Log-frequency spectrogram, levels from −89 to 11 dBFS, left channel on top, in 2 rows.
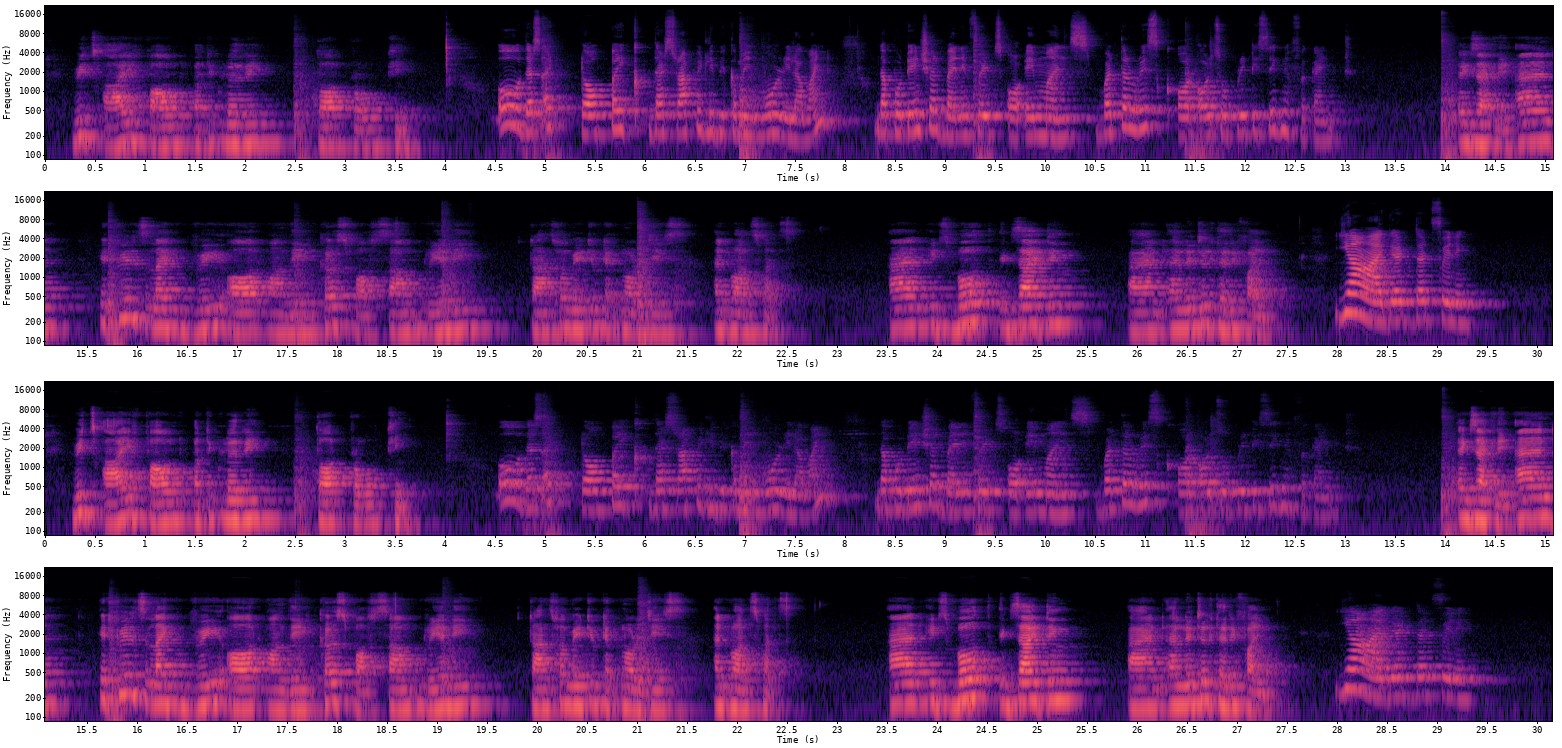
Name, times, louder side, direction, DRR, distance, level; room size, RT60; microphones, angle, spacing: voice 1, 0.3-2.4 2.7-3.7 14.1-15.2 15.6-19.6 19.9-21.5 21.8-22.5 23.5-25.5 25.9-27.4, right 3 dB, 55° right, 0.3 m, -29 dB
sound 1, 2.5-3.2 3.7-3.8 4.2-4.3 4.9-5.4 5.7-5.8 6.2-6.3 6.9-7.5 7.8-7.9 8.4-8.5 9.3-9.9 10.2-11.0 11.4-11.9 13.2-13.3 13.9-14.3 15.3-15.9 16.9-17.1 17.5-18.1 18.8-19.4 20.6-20.7 21.0-21.5, equal, 40° left, 0.8 m, -39 dB
voice 2, 4.5-7.9 8.3-12.9 28.0-29.4, left 4 dB, 75° left, 0.4 m, -32 dB
3.4 x 2.2 x 3.1 m
head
